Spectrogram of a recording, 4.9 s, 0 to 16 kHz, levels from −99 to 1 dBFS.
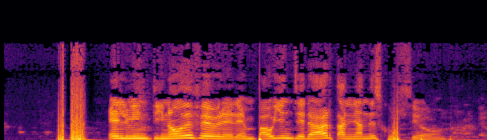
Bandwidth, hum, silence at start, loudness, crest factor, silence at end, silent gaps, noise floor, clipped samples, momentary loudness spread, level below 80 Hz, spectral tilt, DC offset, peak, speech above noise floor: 11.5 kHz; none; 0.55 s; -16 LUFS; 16 dB; 0.05 s; none; -52 dBFS; under 0.1%; 13 LU; -34 dBFS; -5.5 dB/octave; under 0.1%; 0 dBFS; 36 dB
